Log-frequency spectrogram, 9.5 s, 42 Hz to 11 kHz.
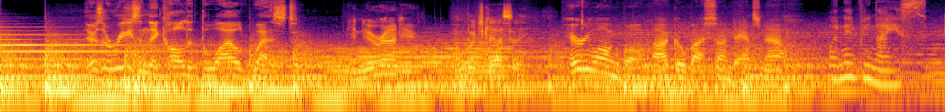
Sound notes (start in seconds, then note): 2.8 bell tolls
